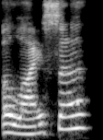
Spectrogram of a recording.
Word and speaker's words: Elysia: I just go by Eli because my name is actually pronounced Eliza because my Yeah, it's Eliza.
